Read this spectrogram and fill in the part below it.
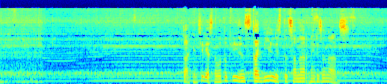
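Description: An electric motor hums steadily.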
